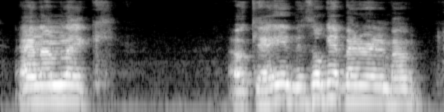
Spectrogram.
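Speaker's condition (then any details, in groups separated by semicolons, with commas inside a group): Cerebral palsy; limbs affected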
